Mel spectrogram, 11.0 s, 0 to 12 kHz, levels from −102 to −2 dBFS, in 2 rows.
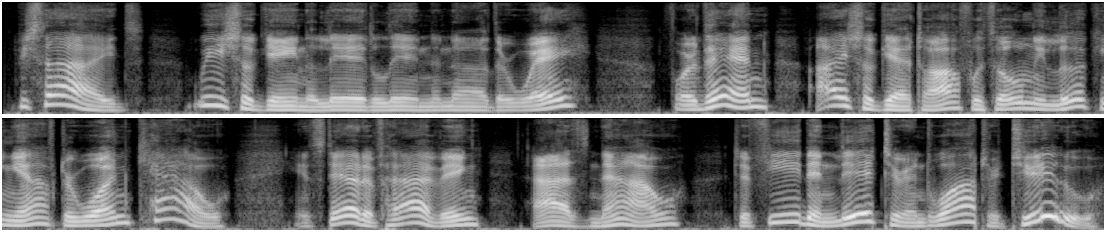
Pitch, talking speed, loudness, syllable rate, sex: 160 Hz, 180 wpm, -18 LUFS, 4.9 syllables/s, male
